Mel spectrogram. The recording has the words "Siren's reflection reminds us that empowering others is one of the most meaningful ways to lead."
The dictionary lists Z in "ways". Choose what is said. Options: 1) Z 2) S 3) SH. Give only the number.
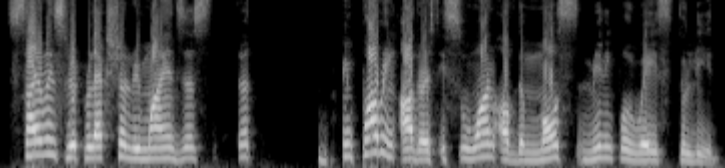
2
